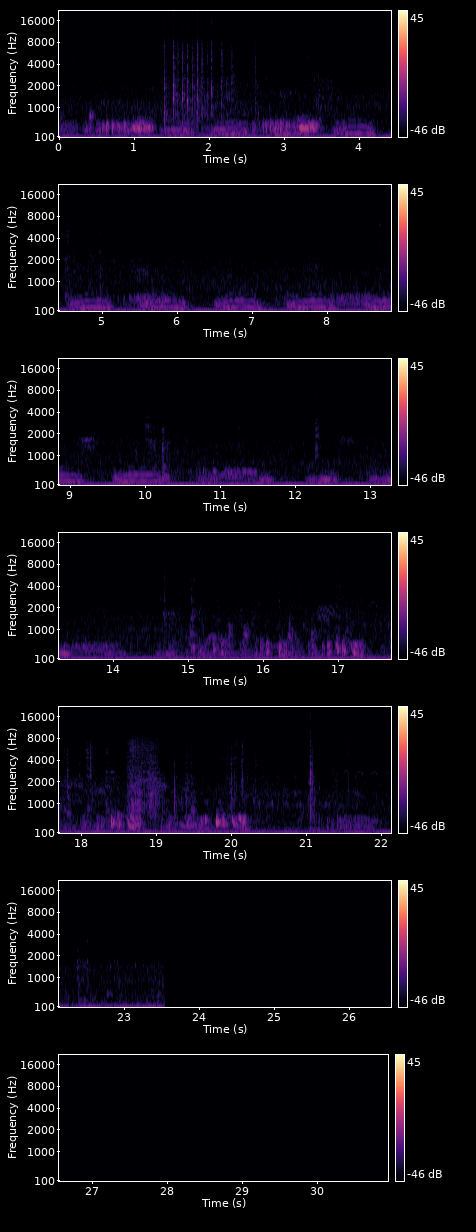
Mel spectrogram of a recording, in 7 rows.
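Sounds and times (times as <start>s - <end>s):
pigeon cooing: 0.0s - 23.6s
steady low hum: 0.0s - 23.6s
brief rustle: 18.1s - 21.7s.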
